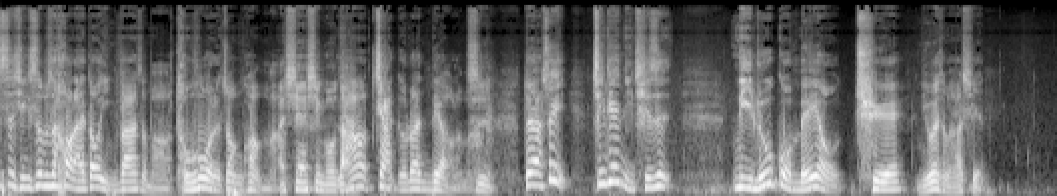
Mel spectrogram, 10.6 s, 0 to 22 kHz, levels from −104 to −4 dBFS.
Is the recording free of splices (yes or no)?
yes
